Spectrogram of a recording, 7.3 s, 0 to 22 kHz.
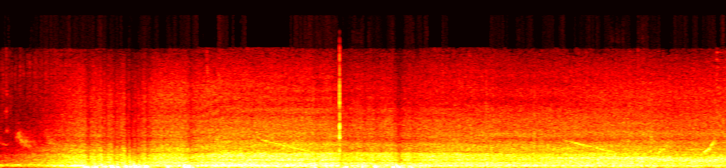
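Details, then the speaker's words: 1989 Whirlpool Coolerator window air conditioner after coil cleaning and fan motor bearing oiling: steady strong condenser airflow with even fan hum, no rattles, ticks or squeal; running normally. "Got it all put back together. Let's give it another test run. Airflow through the condenser is very strong, so that's good."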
